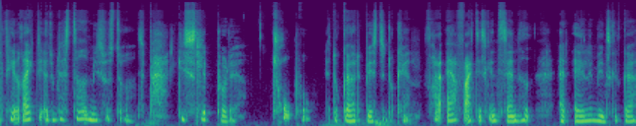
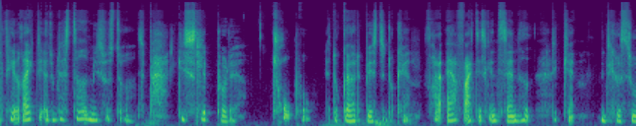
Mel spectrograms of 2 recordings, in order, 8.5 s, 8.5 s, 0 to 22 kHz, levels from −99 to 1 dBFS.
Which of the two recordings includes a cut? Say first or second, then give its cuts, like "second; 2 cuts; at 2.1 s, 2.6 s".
second; 1 cut; at 7.3 s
